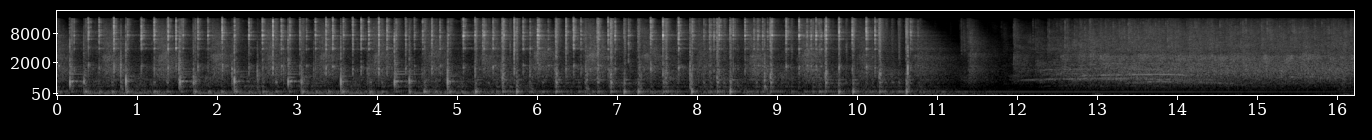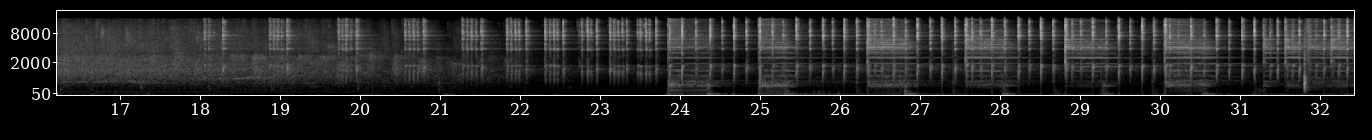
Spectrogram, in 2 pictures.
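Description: Live hand-percussion solo: rapid strokes on conga and cymbal that break off about eleven seconds in. A stretch of audience applause with some voices follows, and rapid percussion starts up again for the last few seconds.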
